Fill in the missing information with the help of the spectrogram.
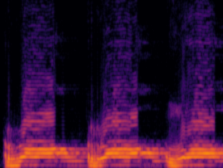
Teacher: এই র উচ্চারণটা করার সময় না আমাদের ভেতর থেকে এক ধরনের উচ্চারণটা প্রকম্পিত হতে থাকবে প্রকম্পিত হওয়া মানে বারবার হচ্ছে বেসিক্যালি সেটা প্রতিধ্বনিত হতে থাকবে আমরা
